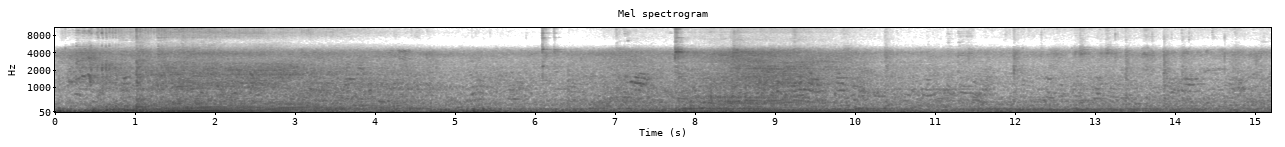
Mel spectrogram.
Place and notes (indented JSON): {
  "title": "Juguang Rd., Jincheng Township - Walking in the Street",
  "date": "2014-11-02 18:45:00",
  "description": "Walking in the Street, Traffic Sound",
  "latitude": "24.43",
  "longitude": "118.32",
  "altitude": "13",
  "timezone": "Asia/Taipei"
}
